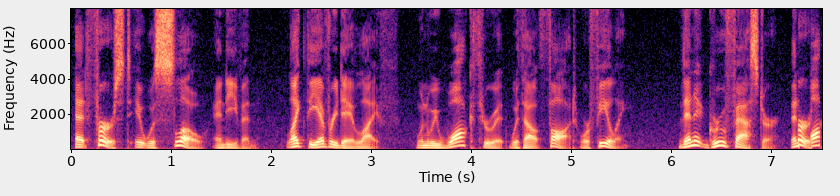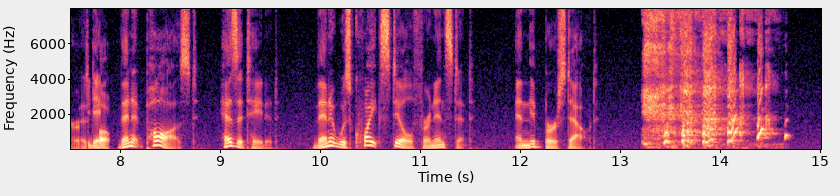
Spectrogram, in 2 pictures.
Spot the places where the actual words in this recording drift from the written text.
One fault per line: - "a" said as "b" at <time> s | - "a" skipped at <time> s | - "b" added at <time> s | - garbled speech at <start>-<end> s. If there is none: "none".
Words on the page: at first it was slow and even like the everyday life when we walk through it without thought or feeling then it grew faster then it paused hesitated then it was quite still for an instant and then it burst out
- garbled speech at 7.2-7.9 s
- "then" skipped at 12.1 s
